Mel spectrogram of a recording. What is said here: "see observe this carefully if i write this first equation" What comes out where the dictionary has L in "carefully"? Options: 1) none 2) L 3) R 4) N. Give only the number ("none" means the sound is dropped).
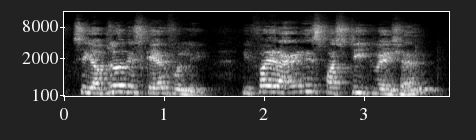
2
